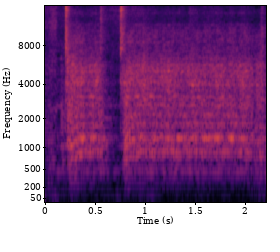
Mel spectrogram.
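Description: Electric motor drive on the WAL-LE prototype's wheel and suspension arm, whirring with a steady whine as it moves the wheel. It runs in two stretches: a short one, a brief break just under a second in, then a longer one.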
